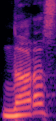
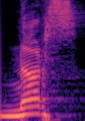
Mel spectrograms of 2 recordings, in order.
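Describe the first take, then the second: First: A short vowel is inserted between r and s. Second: The r joins the s with no vowel between. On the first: The speaker calls it wrong. "नरस नहीं पढ़ेंगे" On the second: The speaker calls it right. "स के ऊपर रेफ है तो क्या होगा नर्स"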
